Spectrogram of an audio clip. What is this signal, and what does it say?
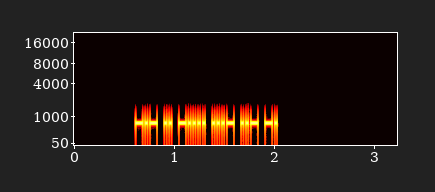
Morse code, heard as a keyed tone, about 53 wpm, 700 Hz. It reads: KI6VUN
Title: USA Call Signs Repeated 2x 50wpm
